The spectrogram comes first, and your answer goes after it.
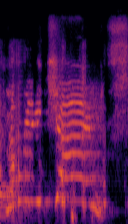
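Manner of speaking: high, slow, drawn-out whine; silly high voice. Acted. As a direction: stretch it out in a silly falsetto. Repeats line in silly voice.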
